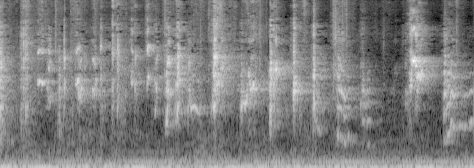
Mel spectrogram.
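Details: Budgerigars chattering rapidly, with thin chirps, short squawks and clicks tumbling together above a faint low hum.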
